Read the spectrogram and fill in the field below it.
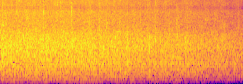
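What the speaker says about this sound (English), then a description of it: "I gotta give Pam Bondi some applause." Applause from a crowd, a steady dense wash of clapping that stays loud throughout and fades slightly toward the end, with no talk over it.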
